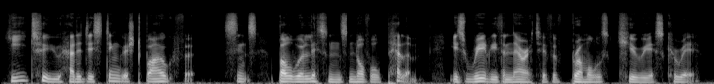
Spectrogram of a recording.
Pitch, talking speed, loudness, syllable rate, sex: 125 Hz, 160 wpm, -21 LUFS, 5.8 syllables/s, male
